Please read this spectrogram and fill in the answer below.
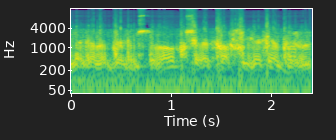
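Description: A person talking, in a narrow-band recording with a radio-like sound.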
